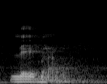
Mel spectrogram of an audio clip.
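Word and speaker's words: לבב: Labab, and it is basically lamed, bet, and bet, labab. And of course, you know, it has the vowel markations. Labab. It's like you're saying L-E-B-A-B, if you were to spell it in English, but which is, you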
